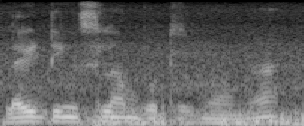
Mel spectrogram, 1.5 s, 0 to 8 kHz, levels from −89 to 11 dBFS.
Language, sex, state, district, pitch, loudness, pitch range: Tamil, male, Tamil Nadu, Kanyakumari, 110 Hz, -15 LUFS, 90-115 Hz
